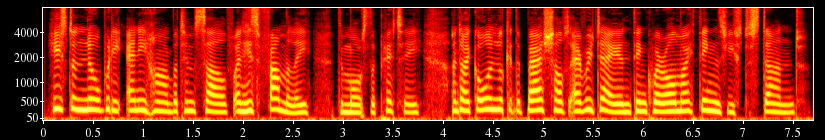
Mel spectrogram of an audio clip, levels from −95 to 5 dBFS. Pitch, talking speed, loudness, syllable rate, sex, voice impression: 240 Hz, 250 wpm, -16 LUFS, 6.6 syllables/s, female, very feminine, middle-aged, very thin, very tensed, slightly powerful, very bright, very hard, very clear, very fluent, slightly raspy, cool, slightly intellectual, very refreshing, slightly sincere, slightly calm, slightly friendly, slightly reassuring, very unique, wild, slightly sweet, very lively, very strict, very intense, very sharp, very light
